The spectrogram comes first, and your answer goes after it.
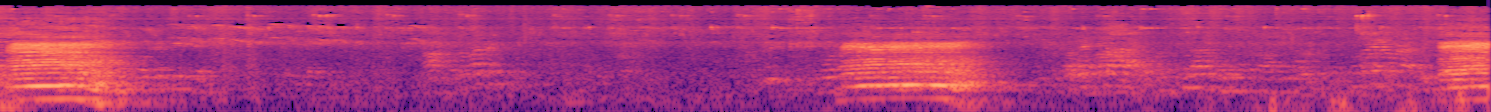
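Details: Cows kept at the Majari Ashram gaushala (cow shelter) in Jhunjhunu give long, loud, richly harmonic moos: one at the start, a second about eight seconds later and a third beginning at the end, with quiet background between.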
